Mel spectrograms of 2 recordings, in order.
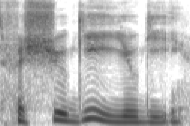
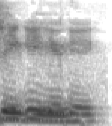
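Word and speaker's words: Fushigi Yūgi: Because it's not a soft G, right? It's Fushugi Yugi, right? Like it's Japanese. Fushigi Yugi. But it's like she is in there. Yeah. Wait, what? Fushigi Yugi.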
